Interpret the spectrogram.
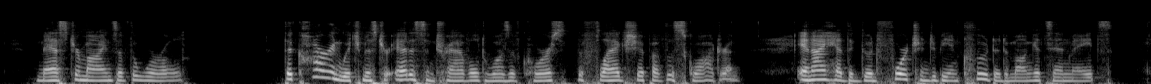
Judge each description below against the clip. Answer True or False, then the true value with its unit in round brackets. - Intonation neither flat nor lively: True (3.3 semitones)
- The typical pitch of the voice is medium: True (180 Hz)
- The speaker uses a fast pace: False (165 wpm)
